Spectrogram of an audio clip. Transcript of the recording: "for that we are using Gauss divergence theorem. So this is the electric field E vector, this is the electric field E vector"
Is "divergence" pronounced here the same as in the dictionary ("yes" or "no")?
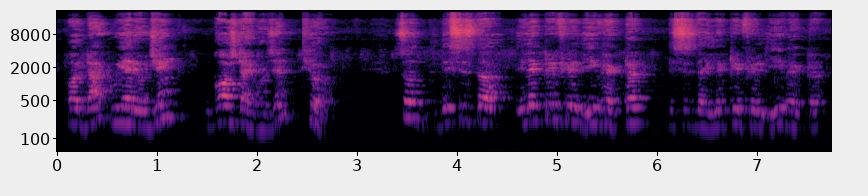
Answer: no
